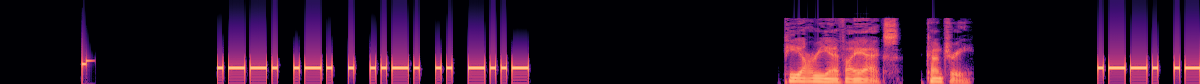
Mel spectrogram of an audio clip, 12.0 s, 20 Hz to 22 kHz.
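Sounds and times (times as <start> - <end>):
morse code beeps: 2.2 - 5.3, 11.0 - 12.0.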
